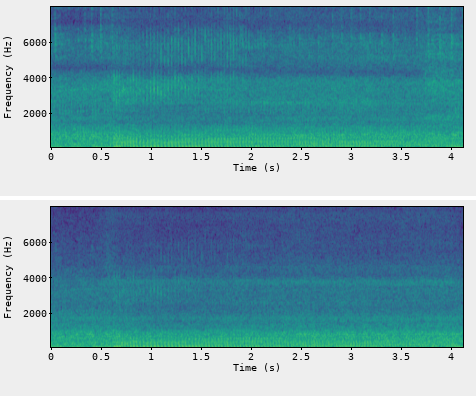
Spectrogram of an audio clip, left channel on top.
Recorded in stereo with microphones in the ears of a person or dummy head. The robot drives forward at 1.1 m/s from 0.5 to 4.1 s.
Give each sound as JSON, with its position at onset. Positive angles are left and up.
{"t": 0.0, "sound": "a motorcycle", "side_deg": 65}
